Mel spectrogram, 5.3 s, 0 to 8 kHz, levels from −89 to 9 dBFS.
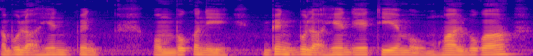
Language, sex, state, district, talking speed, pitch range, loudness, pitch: Mizo, male, Mizoram, Aizawl, 170 wpm, 105-120 Hz, -20 LUFS, 110 Hz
